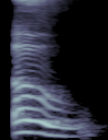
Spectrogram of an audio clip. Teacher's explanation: when I say it, my mouth is round, it moves, and it gets smaller. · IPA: /əʊ/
